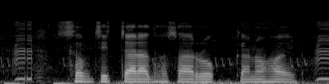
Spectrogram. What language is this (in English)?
Bangla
